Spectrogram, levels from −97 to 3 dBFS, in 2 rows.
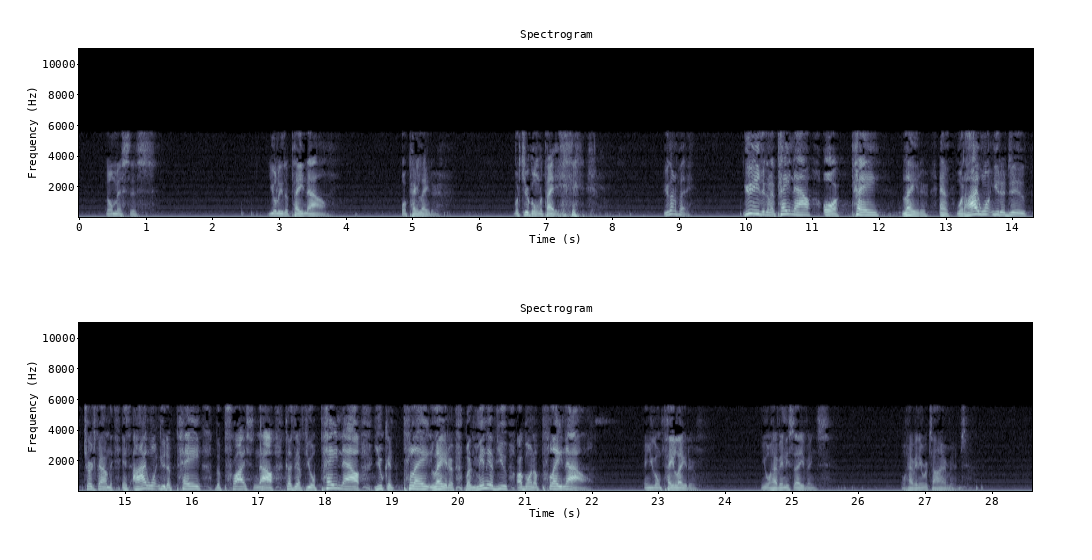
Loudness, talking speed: -29 LUFS, 170 wpm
